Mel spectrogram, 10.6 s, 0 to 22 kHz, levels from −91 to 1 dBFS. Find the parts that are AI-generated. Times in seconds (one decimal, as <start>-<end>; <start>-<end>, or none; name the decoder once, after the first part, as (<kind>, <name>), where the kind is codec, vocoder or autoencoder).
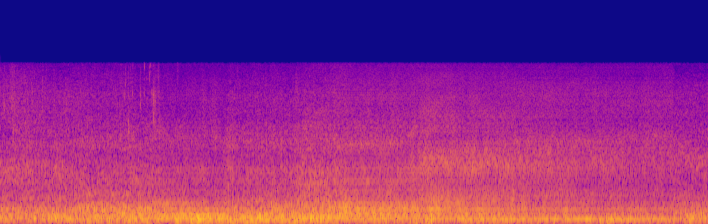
2.3-3.4 (codec, ZipCodec); 5.1-10.1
